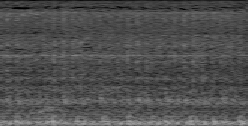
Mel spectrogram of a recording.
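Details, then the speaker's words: Yamaha N-Max scooter idling after repair of a strange noise from the CVT, with the internal threads re-tapped: smooth, even hum with no rattle or scraping from the belt drive; the noise is gone; normal idle. "oke Mamen sip mantap sudah ya suara anehnya sudah selesai mantap josan beres"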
